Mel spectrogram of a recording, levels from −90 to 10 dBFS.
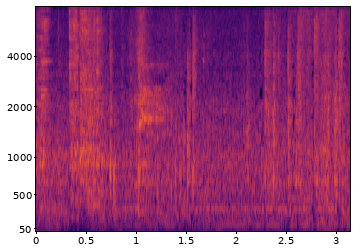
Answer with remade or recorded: recorded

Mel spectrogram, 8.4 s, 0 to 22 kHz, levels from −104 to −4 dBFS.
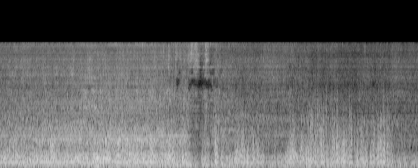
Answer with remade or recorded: remade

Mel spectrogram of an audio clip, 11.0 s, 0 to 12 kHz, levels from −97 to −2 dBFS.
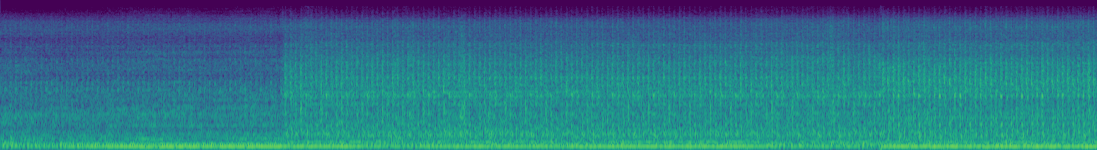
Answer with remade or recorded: remade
